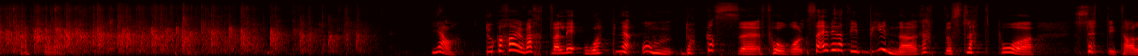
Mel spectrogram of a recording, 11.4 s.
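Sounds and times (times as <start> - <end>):
audience applause: 0.0 - 3.8
speech: 0.2 - 0.8, 4.3 - 11.3.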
